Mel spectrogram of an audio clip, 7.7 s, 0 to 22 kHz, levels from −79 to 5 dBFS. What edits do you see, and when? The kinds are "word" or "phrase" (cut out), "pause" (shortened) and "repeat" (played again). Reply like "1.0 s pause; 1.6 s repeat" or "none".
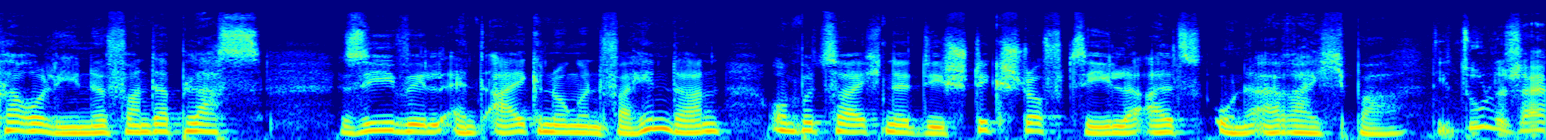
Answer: none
